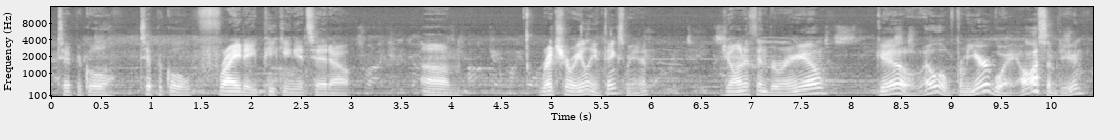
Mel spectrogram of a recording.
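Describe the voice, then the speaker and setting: A stuffed-up man with a cold, a little sniffly, chatting loosely on his live stream. He greets viewers one by one, tossing in dude and man, in a voice of ordinary middle pitch. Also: expressive, moderate pace. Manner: laid-back, slangy, says dude and man a lot.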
